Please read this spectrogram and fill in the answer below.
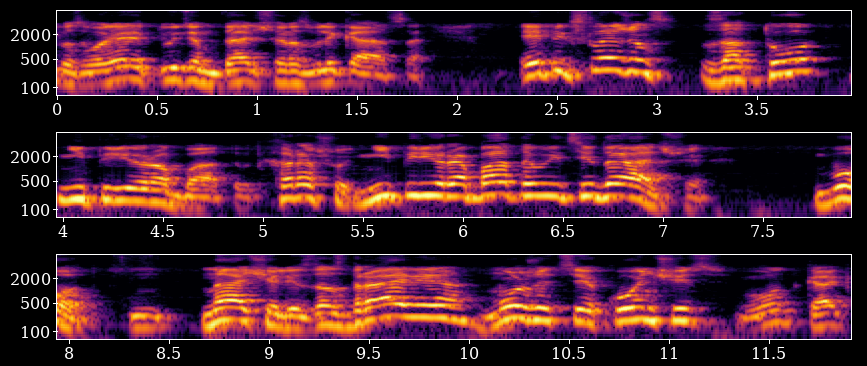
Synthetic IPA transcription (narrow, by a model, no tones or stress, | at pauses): pəzvɐlʲæjʊt̪lʲudʲəmd̪alʲʂɨɾəzvlʲɪkat̪sːə | ɛpʲɪkslˠeʐənszɐt̪o̞nʲɪpʲɪɾʲɪɾɐbat̪ɨvəjɪt̪xəɾɐʂo̞nʲɪpʲɪɾʲɪɾɐbat̪ɨvəjtʲɪd̪alʲʂɨ | vo̞t̪nat͡ɕɪlʲɪzɐzd̪ɾavʲɪjəmo̞ʐɨtʲɪko̞nʲt͡ɕɪtʲvo̞t̪kak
